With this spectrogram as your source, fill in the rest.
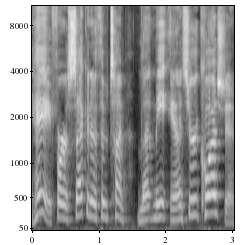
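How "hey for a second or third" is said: plain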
